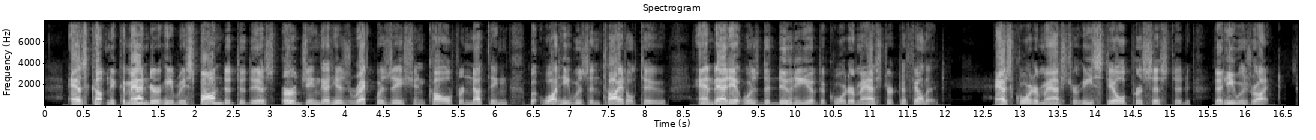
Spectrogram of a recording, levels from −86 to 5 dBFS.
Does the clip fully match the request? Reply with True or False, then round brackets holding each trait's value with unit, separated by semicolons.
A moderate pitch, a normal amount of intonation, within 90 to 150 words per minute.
False (150 Hz; 6.1 semitones; 145 wpm)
